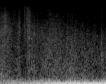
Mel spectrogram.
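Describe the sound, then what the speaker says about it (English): An explosion in the video game Call of Duty Cold War, heard as a dull, sustained low rumbling boom lasting about a second, fairly loud, with no speech over it. "Someone just missed us with explosives."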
